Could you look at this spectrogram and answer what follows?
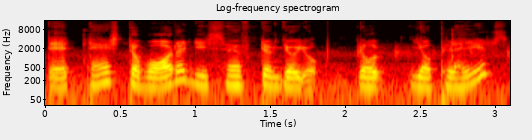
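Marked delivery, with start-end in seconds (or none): none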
